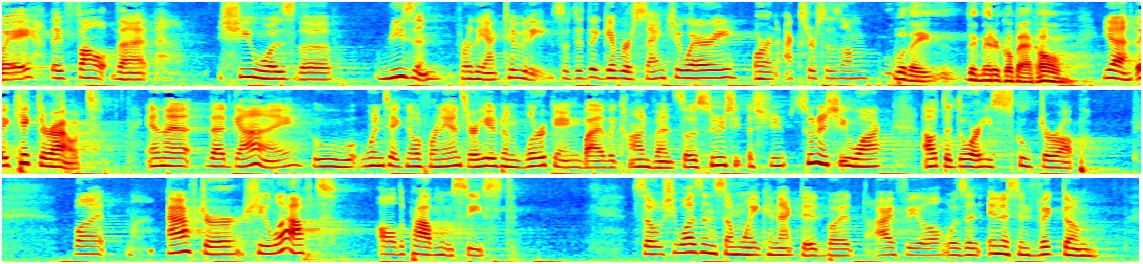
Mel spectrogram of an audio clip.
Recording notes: Live from the Milwaukee Paranormal Conference. Recorded live at the Irish Cultural and Heritage Center in downtown Milwaukee.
